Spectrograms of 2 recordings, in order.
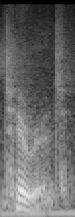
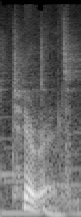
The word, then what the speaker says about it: Tyrwhitt: saying the name is tyet pronounced tyet to rhyme with Spirit personally I didn't even know I was always calling it Charles Stewart and I thought that's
